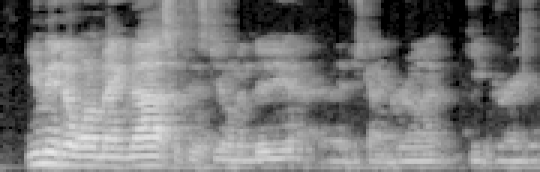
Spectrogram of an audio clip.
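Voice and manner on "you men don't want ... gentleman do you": big hearty booming voice, pitched up, very loud. The narrator voices a character calling over to a group of dwarves, booming. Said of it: "he just booms over there".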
